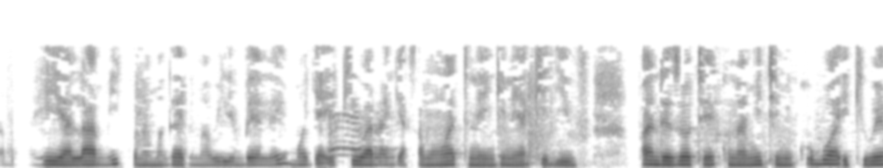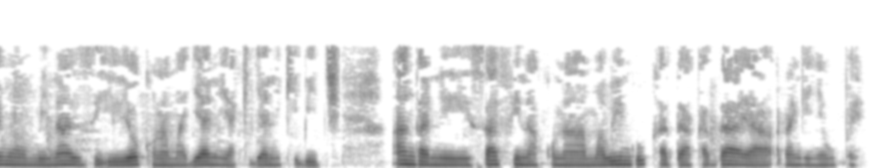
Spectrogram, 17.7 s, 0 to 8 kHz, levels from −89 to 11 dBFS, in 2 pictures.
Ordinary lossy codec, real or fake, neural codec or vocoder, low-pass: MP3, 24 kbps; real; none; 7.2 kHz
